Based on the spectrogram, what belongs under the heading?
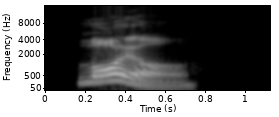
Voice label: "loyal", English; 3000 words

